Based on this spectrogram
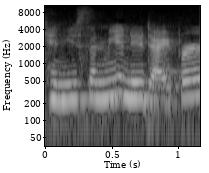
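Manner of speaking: usual speaking voice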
